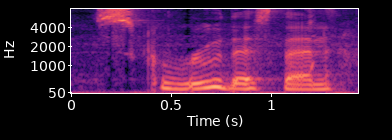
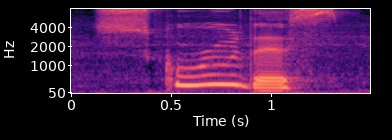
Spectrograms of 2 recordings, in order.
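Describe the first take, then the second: First: Slow fed-up. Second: High exasperated. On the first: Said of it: "She's like". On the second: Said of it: "He's like". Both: Pretend.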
